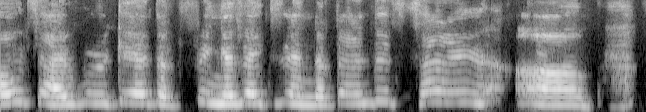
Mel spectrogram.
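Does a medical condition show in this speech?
Yes: speech and mobility impairment.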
